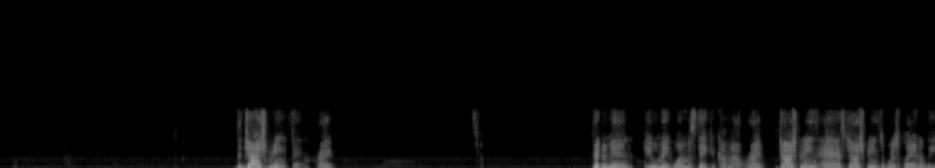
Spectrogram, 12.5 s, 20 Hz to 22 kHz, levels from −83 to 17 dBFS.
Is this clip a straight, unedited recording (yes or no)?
no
